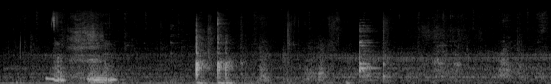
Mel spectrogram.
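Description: Metal spoon stirring sauce in a stainless steel cooking pot, clinking against the pot's sides a few times, the sharpest clink about two seconds in.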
